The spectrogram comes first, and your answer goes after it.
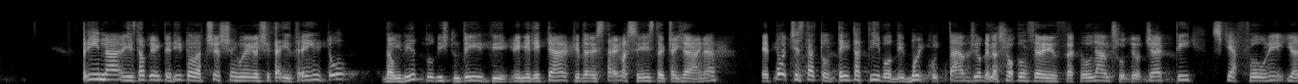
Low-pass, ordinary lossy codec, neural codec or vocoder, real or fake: none; none; codec, 16 kHz, 0.5 kbps, FreqCodec, larger model; fake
